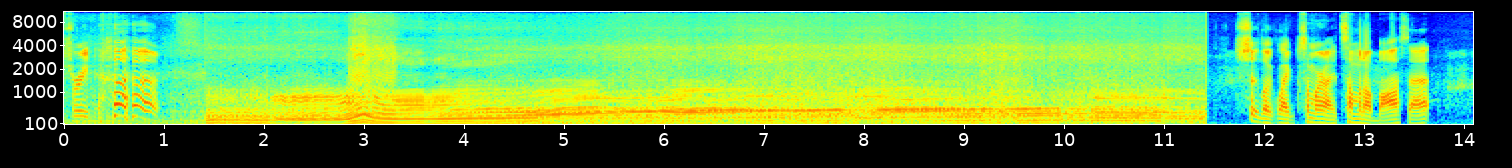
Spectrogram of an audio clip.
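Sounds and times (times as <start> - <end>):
motorcycle engine accelerating: 1.3 - 11.4.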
